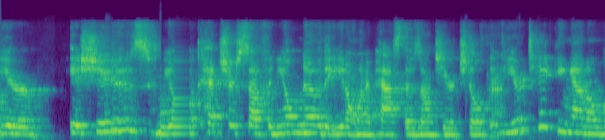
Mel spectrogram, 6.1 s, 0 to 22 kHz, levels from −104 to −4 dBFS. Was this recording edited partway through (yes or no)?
yes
